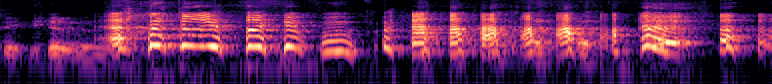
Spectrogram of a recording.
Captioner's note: laughs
